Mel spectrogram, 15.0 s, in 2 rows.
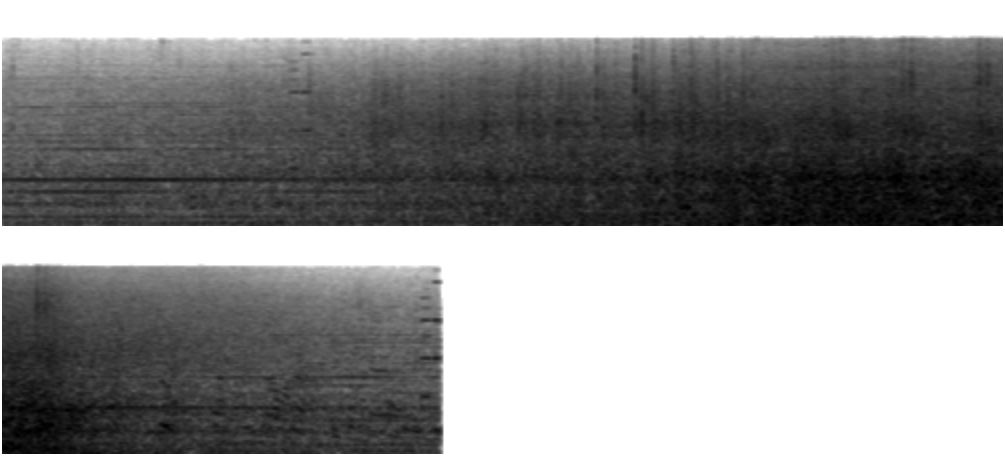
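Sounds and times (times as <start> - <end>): high-speed train passing: 0.0 - 10.8.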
